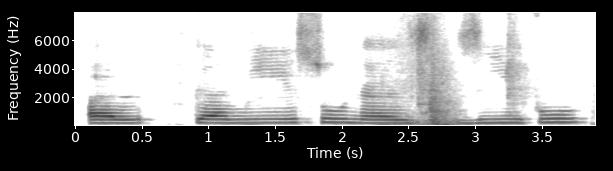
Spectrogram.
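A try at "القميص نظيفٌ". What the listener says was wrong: Nazifun. Tanween is there. Al kamisu nazifun.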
